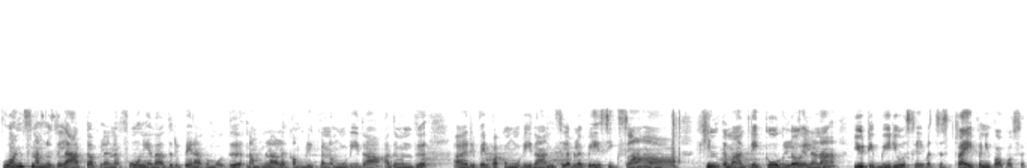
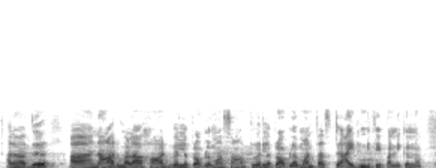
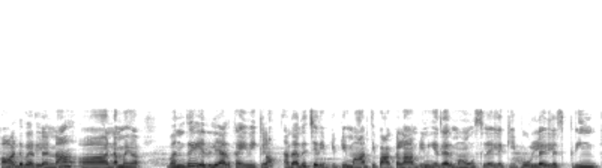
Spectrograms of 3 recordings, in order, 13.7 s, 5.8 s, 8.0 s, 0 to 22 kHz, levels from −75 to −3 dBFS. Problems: background sounds at intervals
